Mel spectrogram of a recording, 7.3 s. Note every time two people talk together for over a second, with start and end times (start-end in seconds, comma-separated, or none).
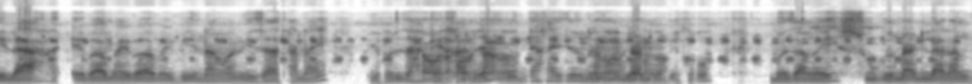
3.2-4.9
